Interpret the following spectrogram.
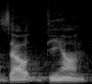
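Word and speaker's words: Zildjian: z z Zin yeah it's actually pronounced zon I've been saying it wrong some uh zilin uh symbol one crash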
